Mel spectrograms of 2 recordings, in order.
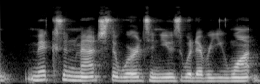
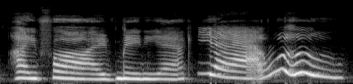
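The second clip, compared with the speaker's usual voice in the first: high, louder whooping praise for the dog; excited dog praise; 8 semitones higher, 4 dB louder, much slower than usual. Real, not acted. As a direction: cheer the dog on like a fan.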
